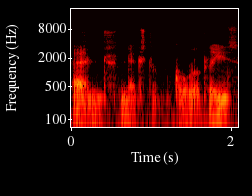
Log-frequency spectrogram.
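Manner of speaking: very low, deep rumbling voice. Retell how a man with a low voice took the next caller, imitating a low, low voice. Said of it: "He had a low, low voice".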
